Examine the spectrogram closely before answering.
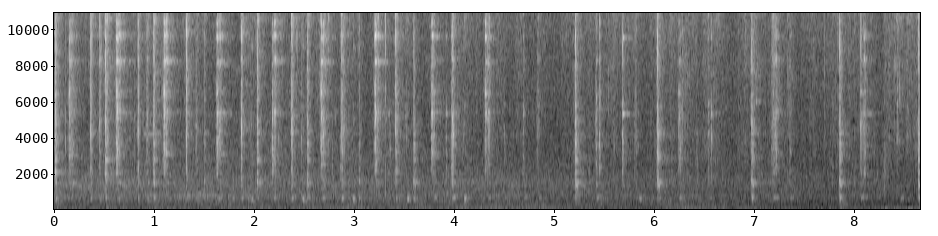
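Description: Rapid, irregular metallic clicking from the hand-pumped 8-ton hydraulic bottle jack of a tractor-mounted engine hoist and its lifting chain as the boom is jacked up, several clicks a second, growing sparser in the second half.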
